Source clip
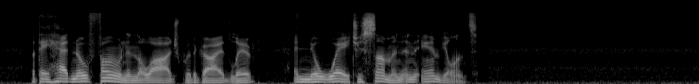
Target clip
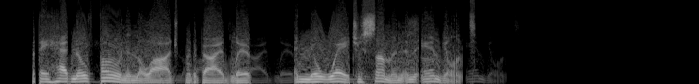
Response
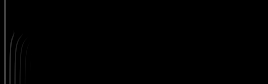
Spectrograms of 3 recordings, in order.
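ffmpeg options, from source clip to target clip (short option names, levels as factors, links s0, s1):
-af "acrusher=bits=5:mix=0:aa=0.5,aecho=1:1:443:0.0841,volume=1.58"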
